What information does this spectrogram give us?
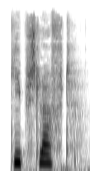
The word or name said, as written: gipsloft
